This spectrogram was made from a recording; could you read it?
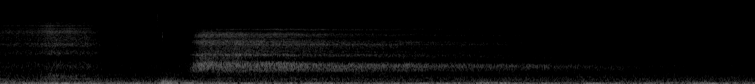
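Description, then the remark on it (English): A slow, deep breath drawn in and let out during a guided breathing exercise, a long airy inhale followed by a steady whooshing exhale, with no one speaking. “So breathing in.”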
